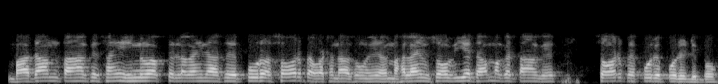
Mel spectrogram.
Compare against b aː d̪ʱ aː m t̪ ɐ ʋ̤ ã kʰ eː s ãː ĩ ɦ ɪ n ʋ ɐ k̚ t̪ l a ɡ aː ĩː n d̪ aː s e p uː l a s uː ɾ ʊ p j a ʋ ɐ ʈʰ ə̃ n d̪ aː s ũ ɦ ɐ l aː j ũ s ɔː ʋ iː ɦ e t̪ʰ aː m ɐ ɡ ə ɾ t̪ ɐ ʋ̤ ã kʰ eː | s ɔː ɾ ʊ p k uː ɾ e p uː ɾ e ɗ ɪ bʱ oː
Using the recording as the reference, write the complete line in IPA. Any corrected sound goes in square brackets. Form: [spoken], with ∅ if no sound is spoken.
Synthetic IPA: b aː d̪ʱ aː m t̪ ɐ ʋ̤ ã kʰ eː s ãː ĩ ɦ ɪ n ʋ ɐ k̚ t̪ l [ɐ] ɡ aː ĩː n d̪ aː s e p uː [ɾ] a s [ɔː] ɾ ʊ p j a ʋ ɐ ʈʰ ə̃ n d̪ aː s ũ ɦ ɐ l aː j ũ s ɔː ʋ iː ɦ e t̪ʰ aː m ɐ ɡ ə ɾ t̪ ɐ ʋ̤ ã kʰ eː | s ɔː ɾ ʊ p [p] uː ɾ e p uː ɾ e ɗ ɪ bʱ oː

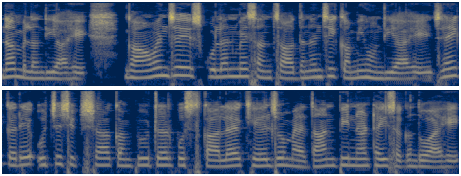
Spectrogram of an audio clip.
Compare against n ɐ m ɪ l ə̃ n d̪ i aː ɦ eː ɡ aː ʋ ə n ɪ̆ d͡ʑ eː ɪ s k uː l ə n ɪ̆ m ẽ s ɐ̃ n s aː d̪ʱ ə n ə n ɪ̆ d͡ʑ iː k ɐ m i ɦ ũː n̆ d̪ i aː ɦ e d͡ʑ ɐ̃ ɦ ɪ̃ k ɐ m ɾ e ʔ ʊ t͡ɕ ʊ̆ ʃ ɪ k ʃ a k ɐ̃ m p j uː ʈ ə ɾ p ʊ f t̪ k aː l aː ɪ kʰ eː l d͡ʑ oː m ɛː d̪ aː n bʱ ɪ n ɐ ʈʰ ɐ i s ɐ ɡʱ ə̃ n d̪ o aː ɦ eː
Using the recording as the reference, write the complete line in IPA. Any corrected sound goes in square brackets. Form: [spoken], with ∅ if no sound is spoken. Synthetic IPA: n ɐ m ɪ l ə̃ n d̪ i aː ɦ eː ɡ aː ʋ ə n ɪ̆ d͡ʑ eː ɪ s k uː l ə n ɪ̆ m ẽ s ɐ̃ n s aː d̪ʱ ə n ə n ɪ̆ d͡ʑ iː k ɐ m i ɦ ũː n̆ d̪ i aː ɦ e d͡ʑ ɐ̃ ɦ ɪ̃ k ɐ [∅] ɾ e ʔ ʊ t͡ɕ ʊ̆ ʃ ɪ k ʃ a k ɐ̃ m p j uː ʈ ə ɾ p ʊ [s] t̪ k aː l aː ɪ kʰ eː l d͡ʑ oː m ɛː d̪ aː n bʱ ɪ n ɐ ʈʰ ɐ i s ɐ ɡʱ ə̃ n d̪ o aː ɦ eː

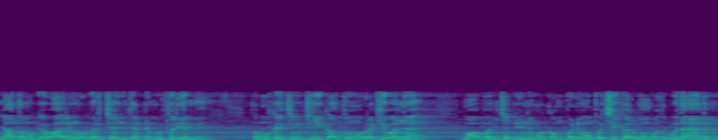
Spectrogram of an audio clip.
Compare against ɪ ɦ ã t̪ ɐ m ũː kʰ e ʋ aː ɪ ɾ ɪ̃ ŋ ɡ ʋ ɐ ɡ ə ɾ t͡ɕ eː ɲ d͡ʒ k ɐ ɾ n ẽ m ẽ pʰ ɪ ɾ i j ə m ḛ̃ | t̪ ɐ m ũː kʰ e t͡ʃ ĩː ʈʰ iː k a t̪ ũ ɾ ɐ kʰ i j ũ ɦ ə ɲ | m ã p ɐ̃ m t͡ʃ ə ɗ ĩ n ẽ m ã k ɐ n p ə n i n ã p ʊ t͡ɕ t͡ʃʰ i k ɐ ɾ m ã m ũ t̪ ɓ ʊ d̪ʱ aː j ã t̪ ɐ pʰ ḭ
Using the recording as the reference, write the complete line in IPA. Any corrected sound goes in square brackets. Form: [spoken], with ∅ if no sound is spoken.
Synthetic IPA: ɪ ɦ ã t̪ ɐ m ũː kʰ e ʋ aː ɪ ɾ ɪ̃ ŋ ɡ ʋ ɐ ɡ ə ɾ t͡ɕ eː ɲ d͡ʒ k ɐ ɾ n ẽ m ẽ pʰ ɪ ɾ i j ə m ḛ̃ | t̪ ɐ m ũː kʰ e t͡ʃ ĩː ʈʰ iː k a t̪ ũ ɾ ɐ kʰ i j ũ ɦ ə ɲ | m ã p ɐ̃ [ɲ] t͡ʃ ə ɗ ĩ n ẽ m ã k ɐ [m] p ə n i [m] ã p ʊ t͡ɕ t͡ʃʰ i k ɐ ɾ m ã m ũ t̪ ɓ ʊ d̪ʱ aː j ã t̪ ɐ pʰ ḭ

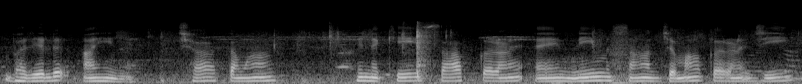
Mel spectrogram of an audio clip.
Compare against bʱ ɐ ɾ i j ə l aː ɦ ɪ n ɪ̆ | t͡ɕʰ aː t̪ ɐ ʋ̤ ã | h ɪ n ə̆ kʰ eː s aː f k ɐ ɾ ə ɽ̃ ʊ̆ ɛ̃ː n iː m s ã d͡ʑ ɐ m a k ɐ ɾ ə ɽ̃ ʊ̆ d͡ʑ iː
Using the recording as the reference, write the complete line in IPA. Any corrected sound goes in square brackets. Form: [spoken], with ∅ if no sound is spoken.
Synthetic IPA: bʱ ɐ ɾ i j ə l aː ɦ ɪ n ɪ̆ | t͡ɕʰ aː t̪ ɐ ʋ̤ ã | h ɪ n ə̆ kʰ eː s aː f k ɐ ɾ ə ɽ̃ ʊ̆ ɛ̃ː n iː m s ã d͡ʑ ɐ m a k ɐ ɾ ə ɽ̃ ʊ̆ d͡ʑ iː

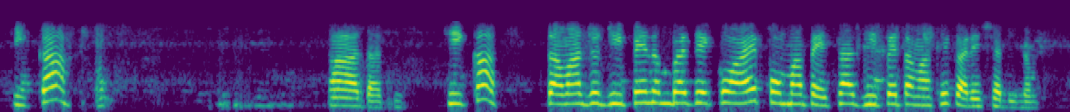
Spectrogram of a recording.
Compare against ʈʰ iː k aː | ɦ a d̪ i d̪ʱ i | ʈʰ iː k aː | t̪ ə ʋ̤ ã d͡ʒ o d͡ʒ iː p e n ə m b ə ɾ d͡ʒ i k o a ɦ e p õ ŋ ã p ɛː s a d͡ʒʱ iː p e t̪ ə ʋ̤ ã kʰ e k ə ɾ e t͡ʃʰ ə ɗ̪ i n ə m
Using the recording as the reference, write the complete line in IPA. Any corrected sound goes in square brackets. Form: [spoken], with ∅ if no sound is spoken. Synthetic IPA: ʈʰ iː k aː | ɦ a d̪ [a] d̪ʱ i | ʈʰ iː k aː | t̪ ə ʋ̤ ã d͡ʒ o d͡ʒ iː p e n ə m b ə ɾ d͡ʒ [e] k o a ɦ e p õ [m] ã p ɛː s a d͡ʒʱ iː p e t̪ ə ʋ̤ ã kʰ e k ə ɾ e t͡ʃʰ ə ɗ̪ i n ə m

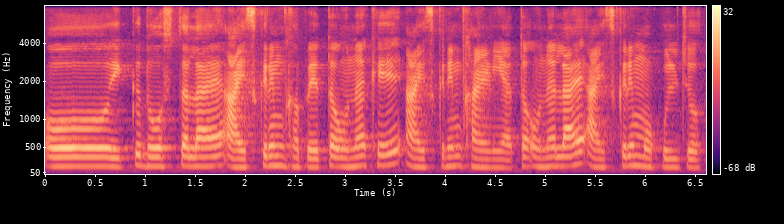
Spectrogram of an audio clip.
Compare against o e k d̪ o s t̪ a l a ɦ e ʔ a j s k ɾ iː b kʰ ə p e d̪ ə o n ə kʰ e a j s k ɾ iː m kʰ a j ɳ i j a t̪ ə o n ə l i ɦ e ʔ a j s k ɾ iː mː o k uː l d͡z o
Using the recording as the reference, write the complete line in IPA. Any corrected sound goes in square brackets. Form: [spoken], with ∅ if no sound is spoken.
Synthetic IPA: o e k d̪ o s t̪ [ə] l a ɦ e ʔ a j s k ɾ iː [m] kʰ ə p e [t̪] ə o n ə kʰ e a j s k ɾ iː m kʰ a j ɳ i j a t̪ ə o n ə l [a] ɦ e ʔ a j s k ɾ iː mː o k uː l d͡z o

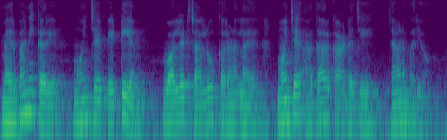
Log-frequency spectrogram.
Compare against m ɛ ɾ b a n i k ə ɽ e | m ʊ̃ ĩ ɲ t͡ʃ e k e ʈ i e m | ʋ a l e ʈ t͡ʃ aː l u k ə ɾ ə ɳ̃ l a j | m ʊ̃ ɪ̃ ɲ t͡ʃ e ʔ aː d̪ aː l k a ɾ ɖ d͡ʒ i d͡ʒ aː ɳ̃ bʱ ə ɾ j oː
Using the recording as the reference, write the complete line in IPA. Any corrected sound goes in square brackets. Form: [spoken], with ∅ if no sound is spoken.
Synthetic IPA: m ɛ ɾ b a n i k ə [ɾ] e | m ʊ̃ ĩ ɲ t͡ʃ e [p] e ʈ i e m | ʋ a l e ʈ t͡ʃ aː l u k ə ɾ ə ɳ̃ l a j | m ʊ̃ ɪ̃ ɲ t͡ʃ e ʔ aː d̪ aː [ɾ] k a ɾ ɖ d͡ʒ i d͡ʒ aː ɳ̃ bʱ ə ɾ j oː

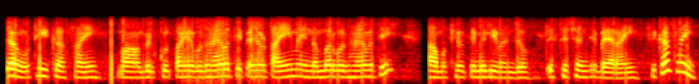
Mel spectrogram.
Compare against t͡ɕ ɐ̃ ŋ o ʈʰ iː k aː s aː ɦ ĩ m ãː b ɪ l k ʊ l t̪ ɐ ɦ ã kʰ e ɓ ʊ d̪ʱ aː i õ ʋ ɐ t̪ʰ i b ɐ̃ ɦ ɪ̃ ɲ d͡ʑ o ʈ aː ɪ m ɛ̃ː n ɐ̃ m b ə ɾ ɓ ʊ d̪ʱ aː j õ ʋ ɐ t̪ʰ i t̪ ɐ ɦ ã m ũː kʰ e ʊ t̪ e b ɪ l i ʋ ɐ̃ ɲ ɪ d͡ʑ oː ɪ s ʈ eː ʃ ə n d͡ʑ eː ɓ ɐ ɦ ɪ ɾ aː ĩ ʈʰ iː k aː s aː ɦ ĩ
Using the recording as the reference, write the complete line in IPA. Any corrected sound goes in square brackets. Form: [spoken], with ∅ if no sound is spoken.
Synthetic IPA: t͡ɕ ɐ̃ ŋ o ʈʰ iː k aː s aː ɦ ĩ m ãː b ɪ l k ʊ l t̪ ɐ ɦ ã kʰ e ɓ ʊ d̪ʱ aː [j] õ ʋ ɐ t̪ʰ i [p] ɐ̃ ɦ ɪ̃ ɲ d͡ʑ o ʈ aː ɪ m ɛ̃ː n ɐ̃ m b ə ɾ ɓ ʊ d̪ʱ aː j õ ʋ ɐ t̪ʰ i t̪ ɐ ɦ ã m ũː kʰ e ʊ t̪ e [m] ɪ l i ʋ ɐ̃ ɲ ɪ d͡ʑ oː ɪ s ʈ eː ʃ ə n d͡ʑ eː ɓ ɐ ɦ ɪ ɾ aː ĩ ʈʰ iː k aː s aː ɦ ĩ

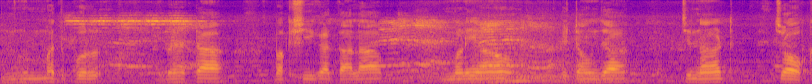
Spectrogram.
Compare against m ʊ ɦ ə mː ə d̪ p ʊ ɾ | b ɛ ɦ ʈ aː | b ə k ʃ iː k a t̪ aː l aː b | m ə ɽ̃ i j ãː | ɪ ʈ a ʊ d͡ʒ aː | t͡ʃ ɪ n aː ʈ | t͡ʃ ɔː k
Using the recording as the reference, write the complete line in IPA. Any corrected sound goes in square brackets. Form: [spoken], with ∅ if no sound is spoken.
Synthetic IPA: m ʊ ɦ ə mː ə d̪ p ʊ ɾ | b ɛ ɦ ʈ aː | b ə k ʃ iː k a t̪ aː l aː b | m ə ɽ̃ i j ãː | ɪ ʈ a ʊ d͡ʒ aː | t͡ʃ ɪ n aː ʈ | t͡ʃ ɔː k

